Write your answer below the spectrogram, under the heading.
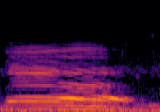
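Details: A cow grazing peacefully with a group in lush rice fields gives a long, steady moo that sags slightly in pitch before trailing off, amid breeze and natural countryside sounds.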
